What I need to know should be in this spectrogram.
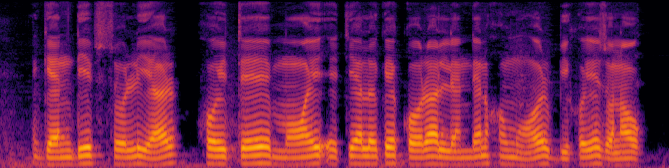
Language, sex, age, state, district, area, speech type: Assamese, male, 30-45, Assam, Nagaon, rural, read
